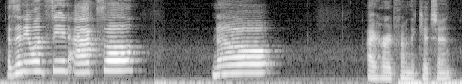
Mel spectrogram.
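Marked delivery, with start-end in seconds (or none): 0.1-1.8 loud, high call through the house; yelled. A narrator's reading. Calling from the front door for the dog, loud and high. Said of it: "I opened the front door and yelled". 2.8-3.7 short loud reply from another room; called back. A narrator's reading. Family member answering from the kitchen, loud and high.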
